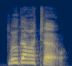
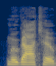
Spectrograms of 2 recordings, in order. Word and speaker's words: Mugato: credits but what's this the name gumato was actually used in the later scripts of this episode however deforest kelly could not pronounce the name correctly so they changed it to mugato but unfortunately during the entire filming both shatner and kelly pronounced the name as mugat2 all the way through the episode now five decades later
